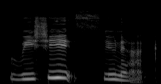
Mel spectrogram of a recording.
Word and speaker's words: Rishi Sunak: and I don't want to pronounce it wrong. I believe it's Rishi Sunak. Rishi Sunak.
